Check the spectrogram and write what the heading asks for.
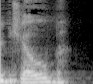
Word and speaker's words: Job: But it's spelled like job, J-O-B, but his name is Job.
